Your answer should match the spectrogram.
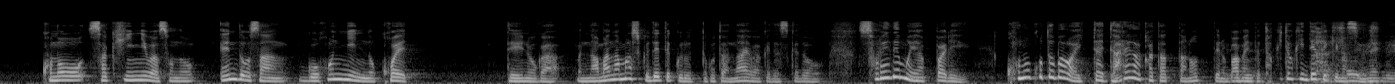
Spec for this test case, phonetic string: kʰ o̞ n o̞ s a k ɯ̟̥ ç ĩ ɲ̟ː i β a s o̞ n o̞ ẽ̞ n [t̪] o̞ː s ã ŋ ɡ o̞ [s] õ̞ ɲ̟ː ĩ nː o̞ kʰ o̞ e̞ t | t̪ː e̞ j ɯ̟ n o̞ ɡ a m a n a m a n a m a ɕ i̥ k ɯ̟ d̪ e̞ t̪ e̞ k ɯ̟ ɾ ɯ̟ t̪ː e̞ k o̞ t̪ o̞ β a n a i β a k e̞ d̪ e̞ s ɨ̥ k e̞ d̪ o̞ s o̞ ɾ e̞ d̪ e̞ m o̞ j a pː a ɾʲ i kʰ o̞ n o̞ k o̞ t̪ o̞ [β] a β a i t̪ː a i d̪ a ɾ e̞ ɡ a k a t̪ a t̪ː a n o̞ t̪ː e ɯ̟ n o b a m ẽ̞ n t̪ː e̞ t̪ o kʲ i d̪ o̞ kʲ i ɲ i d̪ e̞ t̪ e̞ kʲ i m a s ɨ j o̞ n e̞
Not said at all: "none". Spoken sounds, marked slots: d̪, h, b

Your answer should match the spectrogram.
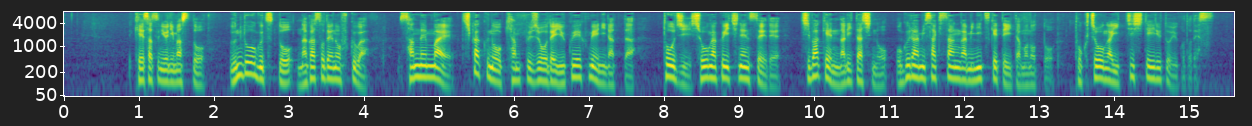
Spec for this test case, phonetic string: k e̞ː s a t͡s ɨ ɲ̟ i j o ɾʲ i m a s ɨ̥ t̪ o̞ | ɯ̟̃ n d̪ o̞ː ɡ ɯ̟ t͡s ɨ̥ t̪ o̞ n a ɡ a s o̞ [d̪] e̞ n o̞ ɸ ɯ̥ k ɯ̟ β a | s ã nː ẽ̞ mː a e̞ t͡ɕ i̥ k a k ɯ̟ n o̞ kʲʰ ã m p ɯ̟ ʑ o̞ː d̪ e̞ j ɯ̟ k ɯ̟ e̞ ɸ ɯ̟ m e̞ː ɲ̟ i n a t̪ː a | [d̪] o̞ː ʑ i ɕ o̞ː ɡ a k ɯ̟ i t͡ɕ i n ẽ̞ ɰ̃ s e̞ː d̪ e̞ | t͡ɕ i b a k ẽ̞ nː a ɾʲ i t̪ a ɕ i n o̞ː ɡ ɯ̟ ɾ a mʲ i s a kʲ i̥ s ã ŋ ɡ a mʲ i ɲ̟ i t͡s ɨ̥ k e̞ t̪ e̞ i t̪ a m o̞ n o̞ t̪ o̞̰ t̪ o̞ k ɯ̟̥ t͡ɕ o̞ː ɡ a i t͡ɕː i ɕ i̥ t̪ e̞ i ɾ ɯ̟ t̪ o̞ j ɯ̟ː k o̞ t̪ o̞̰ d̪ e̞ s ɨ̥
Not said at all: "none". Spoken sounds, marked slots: d̪, t̪

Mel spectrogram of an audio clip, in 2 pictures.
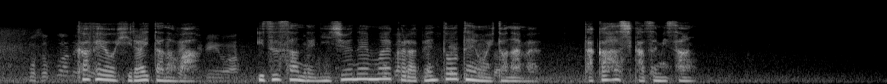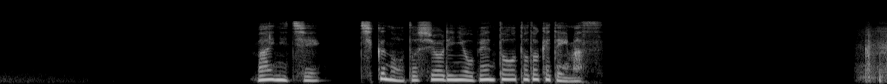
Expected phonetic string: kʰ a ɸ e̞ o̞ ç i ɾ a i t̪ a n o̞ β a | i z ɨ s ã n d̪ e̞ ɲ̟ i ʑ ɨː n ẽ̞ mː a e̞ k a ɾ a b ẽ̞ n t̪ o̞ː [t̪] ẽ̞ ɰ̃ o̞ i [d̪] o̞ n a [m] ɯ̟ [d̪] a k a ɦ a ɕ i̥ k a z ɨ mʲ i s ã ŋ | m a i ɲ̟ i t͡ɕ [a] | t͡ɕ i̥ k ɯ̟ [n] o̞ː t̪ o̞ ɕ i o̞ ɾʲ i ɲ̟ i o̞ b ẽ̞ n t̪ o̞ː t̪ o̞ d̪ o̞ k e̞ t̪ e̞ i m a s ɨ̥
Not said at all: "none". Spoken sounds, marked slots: t̪, t̪, m, t̪, i, n

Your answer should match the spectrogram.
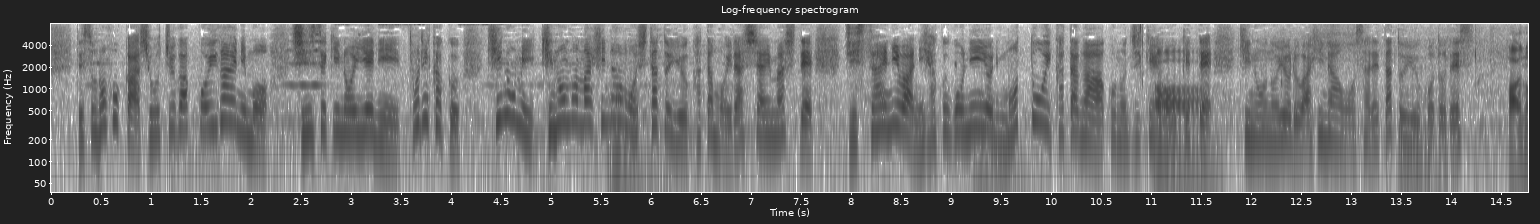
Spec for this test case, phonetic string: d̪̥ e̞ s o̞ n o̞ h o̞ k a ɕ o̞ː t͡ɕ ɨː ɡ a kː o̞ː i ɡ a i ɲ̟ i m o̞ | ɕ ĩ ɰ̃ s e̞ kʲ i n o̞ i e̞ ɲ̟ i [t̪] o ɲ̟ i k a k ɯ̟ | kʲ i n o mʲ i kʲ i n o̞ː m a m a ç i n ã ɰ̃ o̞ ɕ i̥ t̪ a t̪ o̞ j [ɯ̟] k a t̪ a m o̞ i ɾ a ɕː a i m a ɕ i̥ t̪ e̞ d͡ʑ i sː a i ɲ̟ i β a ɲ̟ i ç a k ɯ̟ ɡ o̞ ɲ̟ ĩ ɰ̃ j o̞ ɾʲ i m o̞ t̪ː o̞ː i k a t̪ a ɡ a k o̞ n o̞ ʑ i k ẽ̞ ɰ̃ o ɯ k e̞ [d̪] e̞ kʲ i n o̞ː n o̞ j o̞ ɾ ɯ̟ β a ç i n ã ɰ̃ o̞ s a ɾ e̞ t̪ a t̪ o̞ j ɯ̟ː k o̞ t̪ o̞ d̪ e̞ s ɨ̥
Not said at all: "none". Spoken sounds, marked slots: t̪, ɯ̟ː, t̪

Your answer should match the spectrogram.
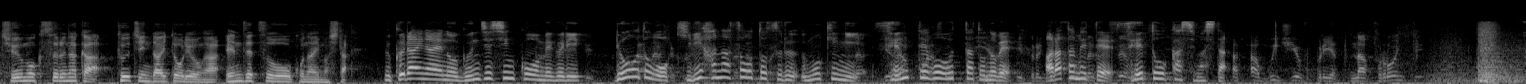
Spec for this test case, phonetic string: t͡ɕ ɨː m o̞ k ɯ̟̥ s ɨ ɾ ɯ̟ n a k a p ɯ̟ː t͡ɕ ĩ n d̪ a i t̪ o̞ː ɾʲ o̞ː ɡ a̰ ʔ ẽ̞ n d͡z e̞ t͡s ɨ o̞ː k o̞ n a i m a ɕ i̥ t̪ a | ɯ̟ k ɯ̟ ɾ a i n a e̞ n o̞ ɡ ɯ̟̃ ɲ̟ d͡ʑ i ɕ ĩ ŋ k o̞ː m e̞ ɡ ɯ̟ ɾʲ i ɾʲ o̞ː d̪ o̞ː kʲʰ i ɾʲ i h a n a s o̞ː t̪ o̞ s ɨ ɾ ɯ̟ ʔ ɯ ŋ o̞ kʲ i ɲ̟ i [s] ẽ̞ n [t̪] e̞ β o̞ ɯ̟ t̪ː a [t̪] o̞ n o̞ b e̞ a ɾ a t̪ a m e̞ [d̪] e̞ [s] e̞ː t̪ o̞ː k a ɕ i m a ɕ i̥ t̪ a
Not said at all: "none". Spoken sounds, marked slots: s, t̪, t̪, t̪, s

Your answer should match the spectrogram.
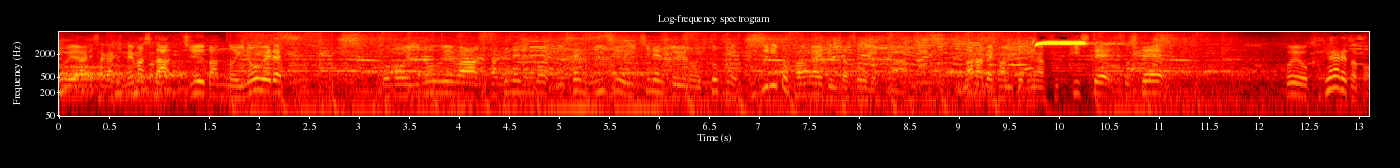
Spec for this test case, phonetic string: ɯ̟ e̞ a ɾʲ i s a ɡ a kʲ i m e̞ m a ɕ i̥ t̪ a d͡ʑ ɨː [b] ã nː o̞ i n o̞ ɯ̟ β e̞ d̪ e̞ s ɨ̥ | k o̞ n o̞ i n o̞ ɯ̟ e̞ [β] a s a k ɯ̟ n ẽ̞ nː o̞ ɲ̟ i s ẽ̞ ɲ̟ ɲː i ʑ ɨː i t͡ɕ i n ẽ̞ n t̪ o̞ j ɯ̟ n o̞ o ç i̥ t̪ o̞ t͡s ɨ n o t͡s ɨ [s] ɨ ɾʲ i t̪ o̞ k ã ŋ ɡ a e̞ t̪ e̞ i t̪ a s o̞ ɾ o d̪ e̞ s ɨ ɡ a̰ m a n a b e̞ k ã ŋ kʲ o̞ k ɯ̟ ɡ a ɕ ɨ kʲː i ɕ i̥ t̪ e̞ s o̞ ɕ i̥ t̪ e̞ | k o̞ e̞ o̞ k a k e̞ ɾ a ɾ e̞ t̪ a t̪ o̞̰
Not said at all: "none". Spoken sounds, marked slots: b, β, z

